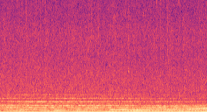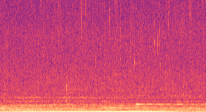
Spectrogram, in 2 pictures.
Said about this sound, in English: Looking over at the pool, you notice that a handful of raindrops are dropping into the pool.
